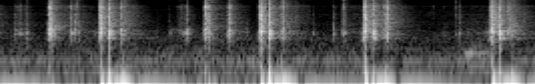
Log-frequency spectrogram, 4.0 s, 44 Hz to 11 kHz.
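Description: Mechanism of an ARMA Glock 18 shell-ejecting toy blaster, made of ABS, nylon and metal, being worked by hand. It gives a series of sharp plastic-and-metal clicks, several in quick pairs, about one every half second to second.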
